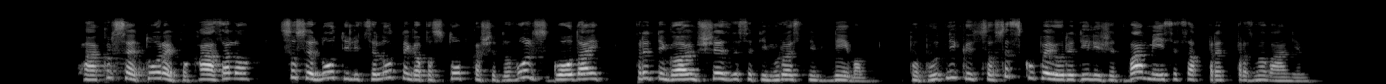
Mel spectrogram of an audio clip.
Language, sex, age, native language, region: Slovenian, female, 50-59, Slovenian, Central Slovenia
